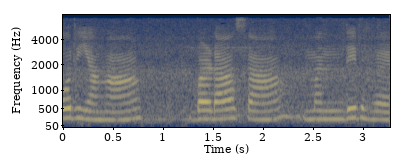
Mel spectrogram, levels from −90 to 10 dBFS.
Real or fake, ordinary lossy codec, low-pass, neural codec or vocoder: real; MP3, 48 kbps; 7.2 kHz; none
